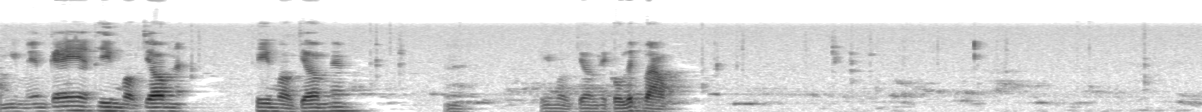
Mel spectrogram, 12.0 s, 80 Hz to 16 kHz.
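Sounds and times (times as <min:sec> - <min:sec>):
computer mouse clicks: 0:03.7 - 0:04.2, 0:07.0 - 0:12.0.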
